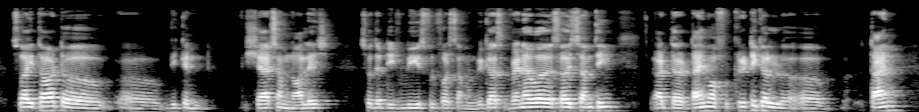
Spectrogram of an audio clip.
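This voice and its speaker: A man talks at medium pitch in a monotone, flat way, leaving long, frequent pauses, with audible room echo around him. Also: moderate pace. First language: not English. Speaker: PLC programming tutor. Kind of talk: tutorial. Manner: halting, many fillers.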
